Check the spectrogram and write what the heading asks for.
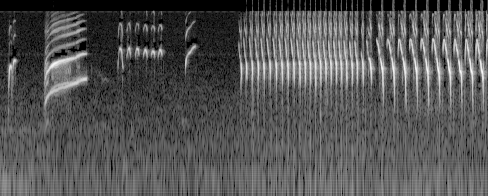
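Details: Canary singing a long cuit-cuit rolling song meant to prompt other canaries to sing: clear upward-sweeping whistles and short chips, then a fast buzzy trill rolling on without pause.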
